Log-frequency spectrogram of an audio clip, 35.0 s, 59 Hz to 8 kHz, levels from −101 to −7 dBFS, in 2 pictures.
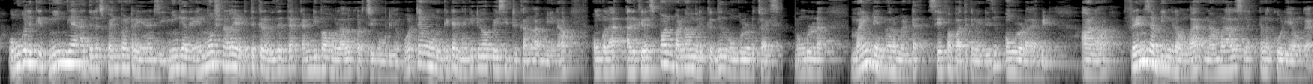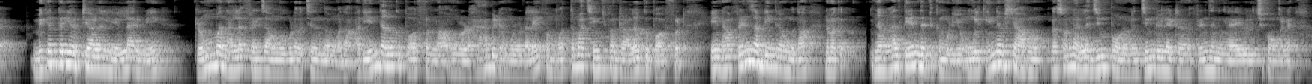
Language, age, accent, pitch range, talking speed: Tamil, 20-39, native, 120-150 Hz, 145 wpm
